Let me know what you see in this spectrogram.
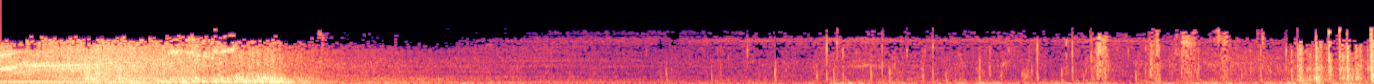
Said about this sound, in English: There's a car. No, a lorry. Oh, it's heading straight for it.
